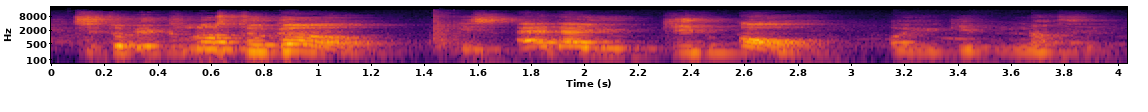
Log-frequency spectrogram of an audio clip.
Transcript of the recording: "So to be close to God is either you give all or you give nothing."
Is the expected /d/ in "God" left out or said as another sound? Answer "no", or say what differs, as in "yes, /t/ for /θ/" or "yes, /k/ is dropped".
yes, /d/ is dropped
